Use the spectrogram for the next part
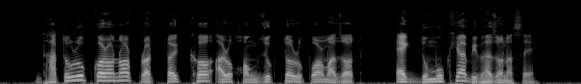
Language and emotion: Assamese, neutral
